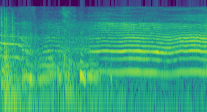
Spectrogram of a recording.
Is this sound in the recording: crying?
yes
